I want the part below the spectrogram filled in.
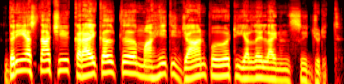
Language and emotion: Kashmiri, neutral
